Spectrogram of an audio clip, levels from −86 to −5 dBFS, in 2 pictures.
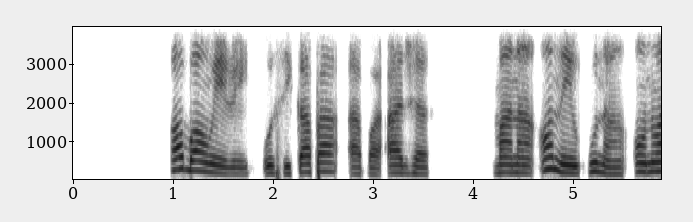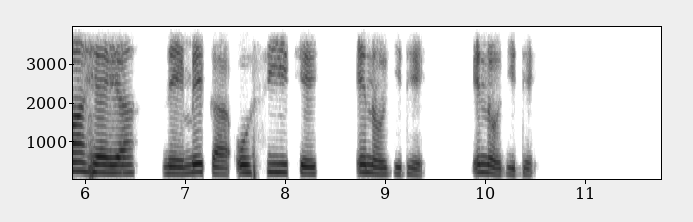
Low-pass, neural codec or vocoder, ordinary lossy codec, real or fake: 3.6 kHz; codec, 16 kHz in and 24 kHz out, 1 kbps, XY-Tokenizer; Opus, 32 kbps; fake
